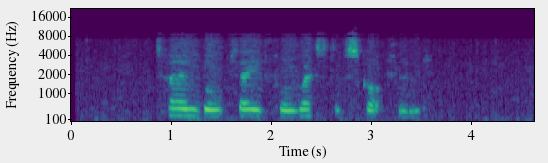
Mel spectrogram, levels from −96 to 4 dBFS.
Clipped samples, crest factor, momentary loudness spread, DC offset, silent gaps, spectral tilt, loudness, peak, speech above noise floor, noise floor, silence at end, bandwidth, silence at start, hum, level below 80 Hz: under 0.1%; 16 dB; 16 LU; under 0.1%; none; -2 dB/octave; -29 LUFS; -14 dBFS; 41 dB; -69 dBFS; 1.15 s; 7.8 kHz; 0.95 s; none; -76 dBFS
